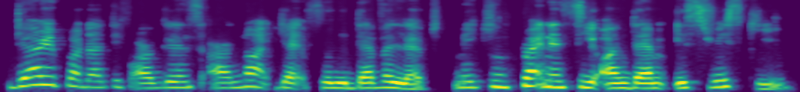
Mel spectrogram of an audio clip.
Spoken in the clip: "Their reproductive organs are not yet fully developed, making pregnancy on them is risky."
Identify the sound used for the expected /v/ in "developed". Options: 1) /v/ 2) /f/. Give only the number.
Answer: 1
